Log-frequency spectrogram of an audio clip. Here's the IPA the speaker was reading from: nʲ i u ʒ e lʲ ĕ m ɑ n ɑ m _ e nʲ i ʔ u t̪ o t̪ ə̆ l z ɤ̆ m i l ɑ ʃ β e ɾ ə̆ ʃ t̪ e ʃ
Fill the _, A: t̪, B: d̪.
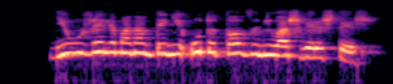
A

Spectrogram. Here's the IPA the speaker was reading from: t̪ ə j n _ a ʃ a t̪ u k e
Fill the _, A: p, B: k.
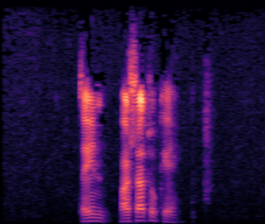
A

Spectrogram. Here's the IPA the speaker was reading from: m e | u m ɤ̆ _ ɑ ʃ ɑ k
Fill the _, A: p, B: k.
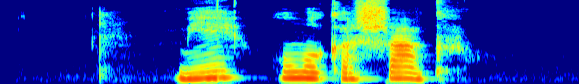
B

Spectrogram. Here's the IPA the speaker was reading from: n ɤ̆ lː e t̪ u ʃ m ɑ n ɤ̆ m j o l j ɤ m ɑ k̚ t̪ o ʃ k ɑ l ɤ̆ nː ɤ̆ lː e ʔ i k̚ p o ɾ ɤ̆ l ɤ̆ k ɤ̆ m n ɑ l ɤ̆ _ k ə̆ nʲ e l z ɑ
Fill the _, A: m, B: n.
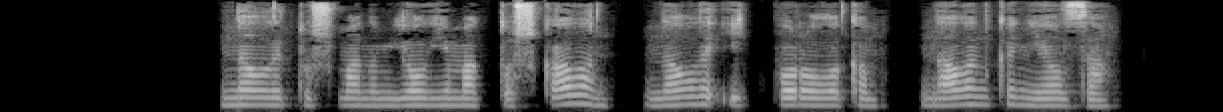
B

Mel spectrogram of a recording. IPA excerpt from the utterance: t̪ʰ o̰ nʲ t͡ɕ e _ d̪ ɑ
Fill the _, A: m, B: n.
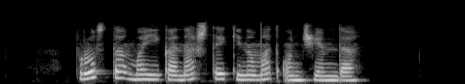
A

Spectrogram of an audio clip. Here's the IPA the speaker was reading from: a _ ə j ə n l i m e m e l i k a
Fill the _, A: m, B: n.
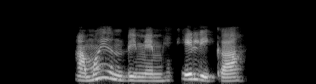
A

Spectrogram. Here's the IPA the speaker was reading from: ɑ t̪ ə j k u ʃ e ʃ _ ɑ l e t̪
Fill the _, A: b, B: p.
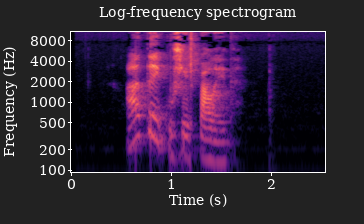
B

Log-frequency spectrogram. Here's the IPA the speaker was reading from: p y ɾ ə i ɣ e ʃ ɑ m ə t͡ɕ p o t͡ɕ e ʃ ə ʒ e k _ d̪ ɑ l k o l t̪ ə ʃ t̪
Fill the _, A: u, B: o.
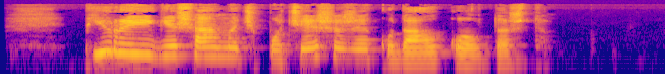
A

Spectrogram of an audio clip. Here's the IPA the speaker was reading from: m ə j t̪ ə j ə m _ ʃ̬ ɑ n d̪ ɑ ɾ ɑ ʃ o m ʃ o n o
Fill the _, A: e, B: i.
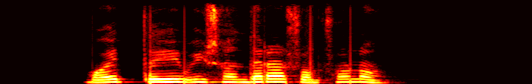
B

